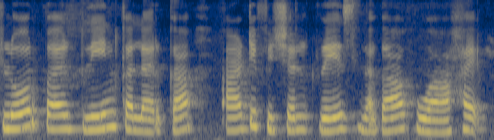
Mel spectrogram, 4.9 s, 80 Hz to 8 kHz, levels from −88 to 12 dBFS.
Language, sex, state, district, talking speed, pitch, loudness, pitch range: Hindi, female, Karnataka, Bangalore, 120 wpm, 240 Hz, -13 LUFS, 230-255 Hz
